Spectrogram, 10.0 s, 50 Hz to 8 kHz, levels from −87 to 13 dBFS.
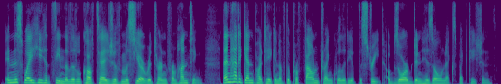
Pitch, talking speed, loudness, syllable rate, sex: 170 Hz, 180 wpm, -22 LUFS, 5.2 syllables/s, female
